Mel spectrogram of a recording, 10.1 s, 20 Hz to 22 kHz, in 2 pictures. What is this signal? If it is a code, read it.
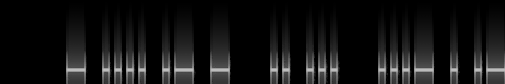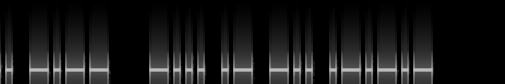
Morse code, heard as a keyed tone, about 20 wpm, 700 Hz. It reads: THAT IS VERY BAD.
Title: Sentences from Top 700 Words 20wpm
